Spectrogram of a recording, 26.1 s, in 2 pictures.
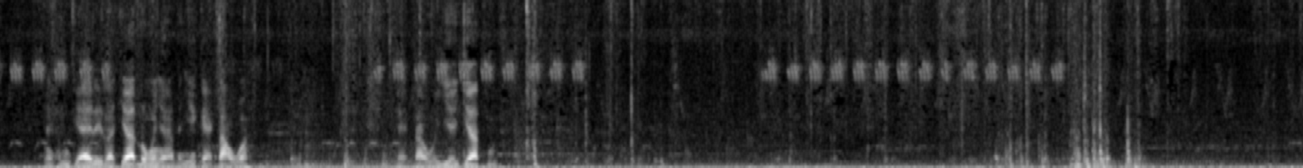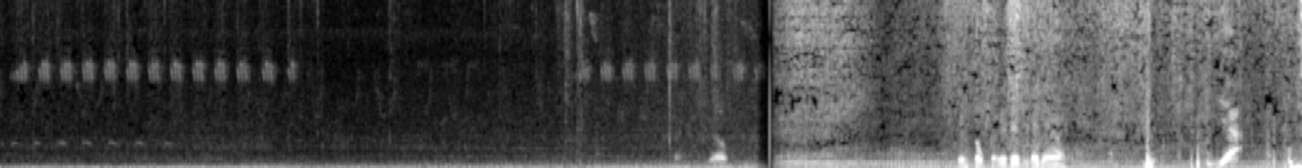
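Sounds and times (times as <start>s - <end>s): small bird chirping: 0.0s - 20.7s
low steady rumble: 15.0s - 26.0s.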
